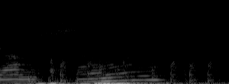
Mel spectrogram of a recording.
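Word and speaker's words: Iansã: They use this, how they pronounce. Iansi. So this instead should be normally would be Yansan. They use like as the Yansi.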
